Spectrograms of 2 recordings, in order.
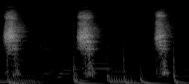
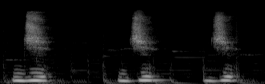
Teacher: It's made with air coming through your mouth and making that sound, ch. But if we keep our lips and everything in the same position, we change that unvoiced sound to be a voiced one using our vocal cords, j, j, j. These two sounds are the ones either side of our stressed vowel sound.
